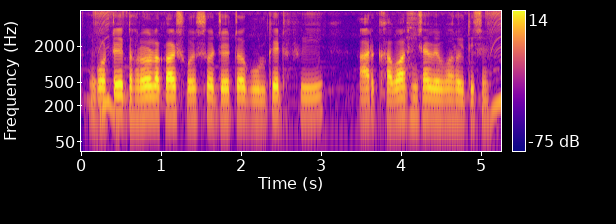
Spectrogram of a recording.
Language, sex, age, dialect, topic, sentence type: Bengali, male, 18-24, Western, agriculture, statement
